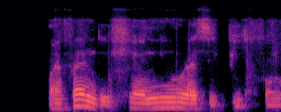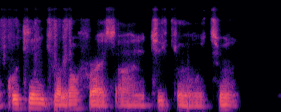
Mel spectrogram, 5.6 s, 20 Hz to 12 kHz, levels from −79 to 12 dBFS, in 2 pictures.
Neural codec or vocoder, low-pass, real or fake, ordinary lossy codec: codec, 16 kHz, 16 kbps, FreqCodec, smaller model; 7.2 kHz; fake; Opus, 16 kbps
